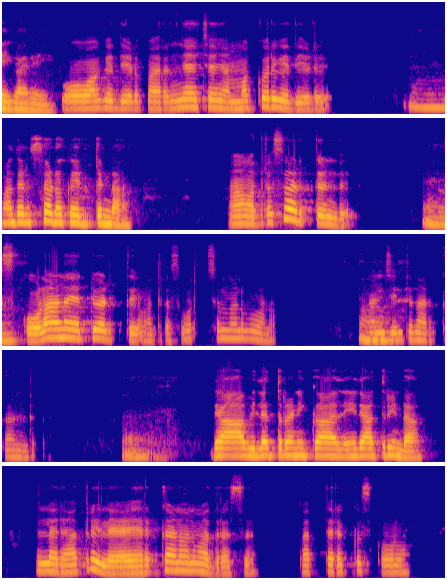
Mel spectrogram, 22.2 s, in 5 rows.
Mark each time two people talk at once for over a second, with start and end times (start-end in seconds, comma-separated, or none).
none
